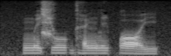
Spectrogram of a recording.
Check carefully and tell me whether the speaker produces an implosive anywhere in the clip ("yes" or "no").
yes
